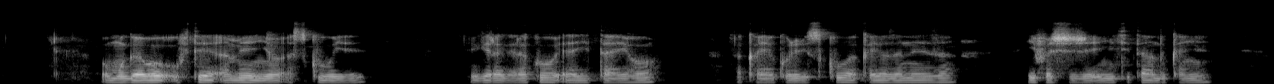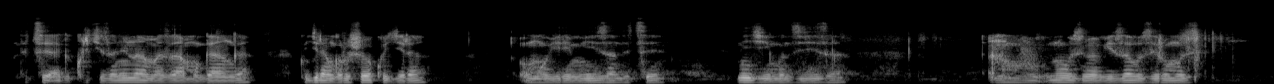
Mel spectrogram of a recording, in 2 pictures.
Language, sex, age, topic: Kinyarwanda, male, 25-35, health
